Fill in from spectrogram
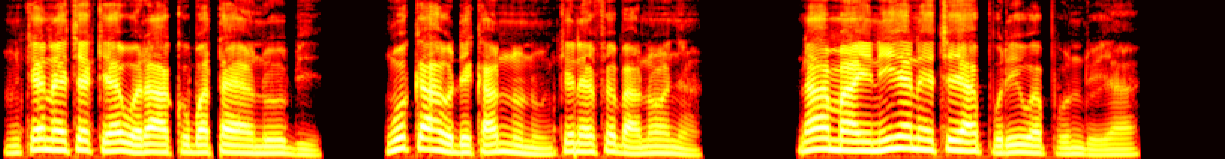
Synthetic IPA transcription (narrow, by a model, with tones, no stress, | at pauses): ŋ̩˨ke˦ne˨t͡ʃe˦ke˨e˦we˨ɾa˦˨kʊ˦ɡ͡bɔ˦ta˦ja˦no˦bḭ˨ | ŋʷo˦ka˦ɦʊ˨dɪ˨ka˨n̩˦nu˨nu˨ŋ̩˨ke˦ne˦fe˦ba˨nɔ˦ɲa̰˨ | na˦ma˨ɣɪ˨ni˦ɦe˦ne˦t͡ʃe˦ja˦pʊ˨ɾi˦we˦pʊ˨n̩˦dʊ̰˨ja˦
